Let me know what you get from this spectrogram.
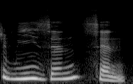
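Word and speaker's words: mise-en-scène: scene in a film M scene pronounced misen is a term used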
